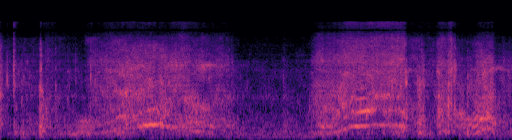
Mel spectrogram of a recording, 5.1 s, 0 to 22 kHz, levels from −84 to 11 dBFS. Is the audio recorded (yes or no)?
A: no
